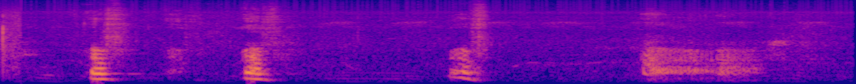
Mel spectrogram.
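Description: A puppy yelping in three short, high cries about a second apart.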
